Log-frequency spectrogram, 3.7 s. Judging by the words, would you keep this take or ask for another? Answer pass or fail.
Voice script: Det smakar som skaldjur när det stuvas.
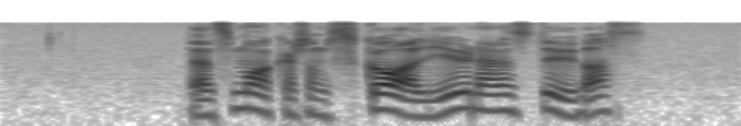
fail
